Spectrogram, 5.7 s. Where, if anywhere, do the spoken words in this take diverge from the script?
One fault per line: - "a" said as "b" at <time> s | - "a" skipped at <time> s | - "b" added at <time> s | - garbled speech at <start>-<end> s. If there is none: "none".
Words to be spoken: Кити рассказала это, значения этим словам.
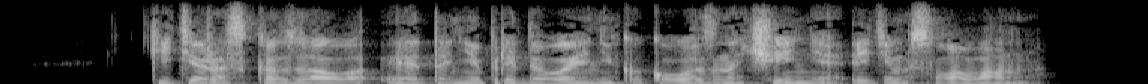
- "не придавая никакого" added at 2.2 s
